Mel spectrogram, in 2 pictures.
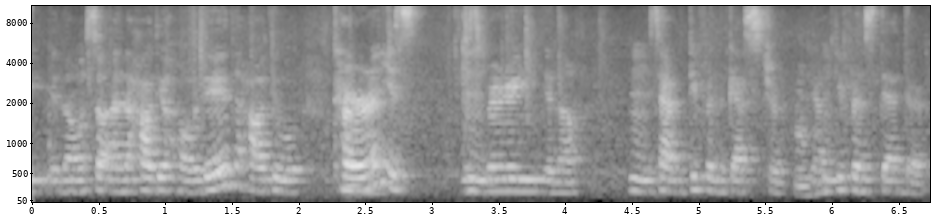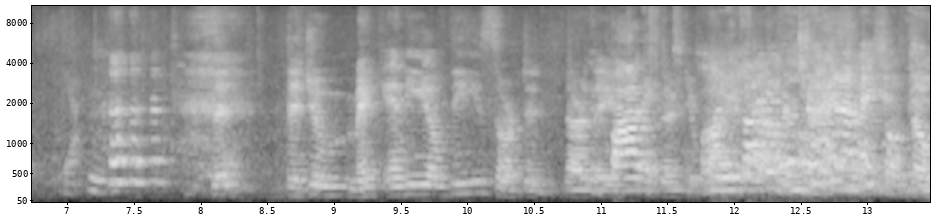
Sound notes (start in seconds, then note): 7.2 laughs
